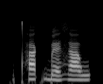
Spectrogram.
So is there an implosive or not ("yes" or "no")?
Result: yes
